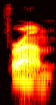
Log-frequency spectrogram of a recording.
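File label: "from", English pronunciation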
